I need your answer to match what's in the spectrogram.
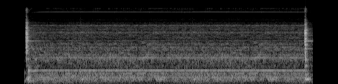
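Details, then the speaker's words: Car with a no-start complaint, key turned to ignition or driver's door opened, sound from the fuel pump under the rear seat: even whirring hum holding about three seconds then stopping cleanly; normal fuel pump priming to pressurize the system. "it's done to pressurize the fuel system before the engine starts carefully listen to the noise of the pump under the back seat of the car it looks like this"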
